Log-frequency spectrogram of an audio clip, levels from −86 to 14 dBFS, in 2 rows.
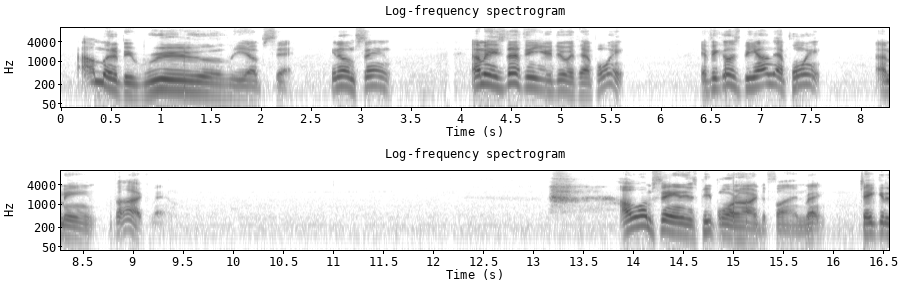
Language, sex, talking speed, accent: English, male, 160 wpm, American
